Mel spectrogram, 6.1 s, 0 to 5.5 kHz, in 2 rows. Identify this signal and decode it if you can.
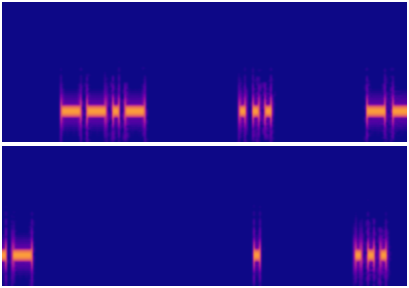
Morse code, heard as a keyed tone, about 25 wpm, spaced as for 10 wpm, 590 Hz. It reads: QSO ES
